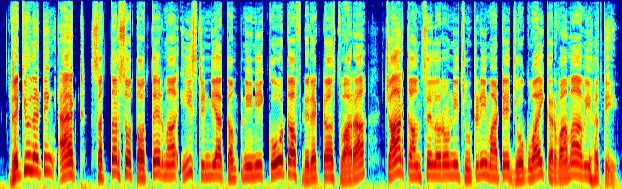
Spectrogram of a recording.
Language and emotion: Gujarati, neutral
